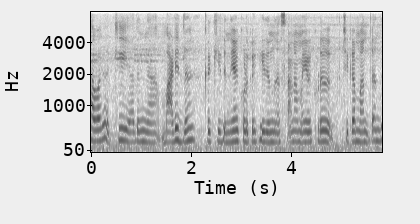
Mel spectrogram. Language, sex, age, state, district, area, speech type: Kannada, female, 18-30, Karnataka, Koppal, rural, spontaneous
